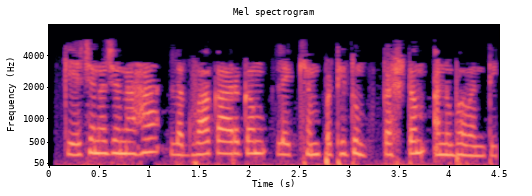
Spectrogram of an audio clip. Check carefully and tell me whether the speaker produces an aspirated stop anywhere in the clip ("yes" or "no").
yes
